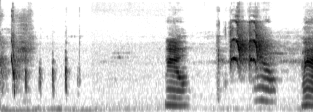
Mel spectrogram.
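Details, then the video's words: Indian ringneck parrot talking: a string of short clicks and chirps, then loud drawn-out harmonic voice-like calls and a high squealing note, near a person repeating words. "Ringneck Parrot Sounds Mithu Mithu"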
